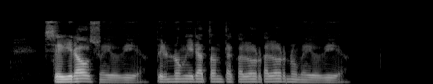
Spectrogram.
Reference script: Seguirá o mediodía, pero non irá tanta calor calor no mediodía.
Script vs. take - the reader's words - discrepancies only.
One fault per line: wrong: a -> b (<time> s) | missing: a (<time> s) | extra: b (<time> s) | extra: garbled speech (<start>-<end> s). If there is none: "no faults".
no faults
